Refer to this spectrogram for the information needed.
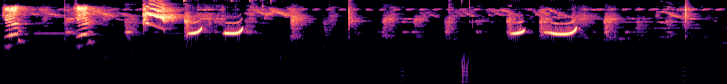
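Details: Parrot chirping and calling: a busy run of quick, scratchy chirps and short notes broken by four loud, clear whistles that dip and curve upward, repeated in pairs, over a faint steady background hum.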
